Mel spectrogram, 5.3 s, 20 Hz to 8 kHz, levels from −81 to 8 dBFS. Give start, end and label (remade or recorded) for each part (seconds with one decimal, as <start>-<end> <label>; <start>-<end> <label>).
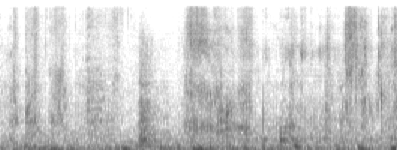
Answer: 0.0-1.1 remade; 1.1-1.8 recorded; 1.8-5.3 remade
